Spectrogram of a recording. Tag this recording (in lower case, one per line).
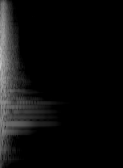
music
percussion
musical instrument
drum
snare drum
